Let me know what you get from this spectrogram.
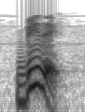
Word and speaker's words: busy: 字母 U 读作短 E， busy，只要把这个 Y 变成 I，然后呢再加上一个副词后缀 L-Y，就成了副词 busily，忙碌的，繁忙的。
